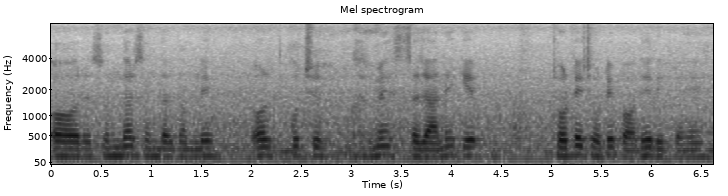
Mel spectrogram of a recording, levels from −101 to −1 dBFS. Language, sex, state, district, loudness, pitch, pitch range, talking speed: Hindi, male, Bihar, Jamui, -18 LUFS, 130 Hz, 120-140 Hz, 125 wpm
